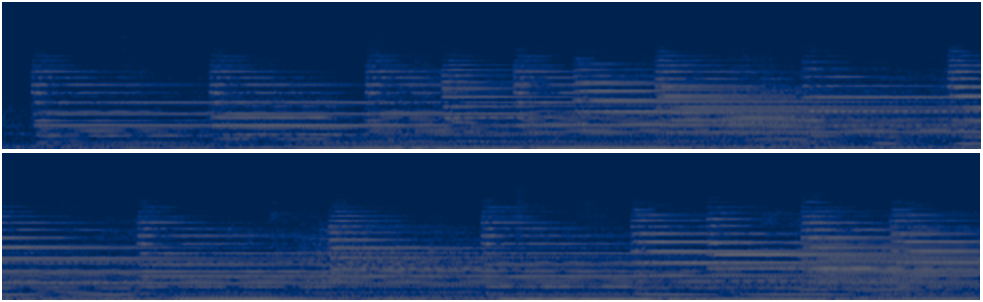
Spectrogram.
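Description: Pipe organ playing loud, sustained chords over deep held pedal notes, with a bright full registration. The chords change roughly once a second, starting sharply just after the opening.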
